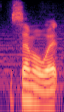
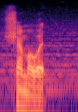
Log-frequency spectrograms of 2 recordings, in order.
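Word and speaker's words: Ziemowit: So, my son, Semowit, is going to name his son. I actually think it's pronounced Shemowit.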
